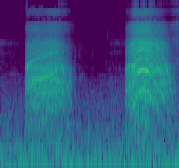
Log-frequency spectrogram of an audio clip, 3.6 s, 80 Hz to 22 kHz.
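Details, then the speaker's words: Traxxas Mini Maxx RC truck on 3s with Traxxas VXL 3s system and stock gearing, after about 8 minutes of bashing: two bursts of high rasping whir with grinding in the drive as the motor spins up; rear diff suspected stripped. "What was that noise? I don't know. I think you're good. Uh-oh. Oh, no. Nope. There the problem was."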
